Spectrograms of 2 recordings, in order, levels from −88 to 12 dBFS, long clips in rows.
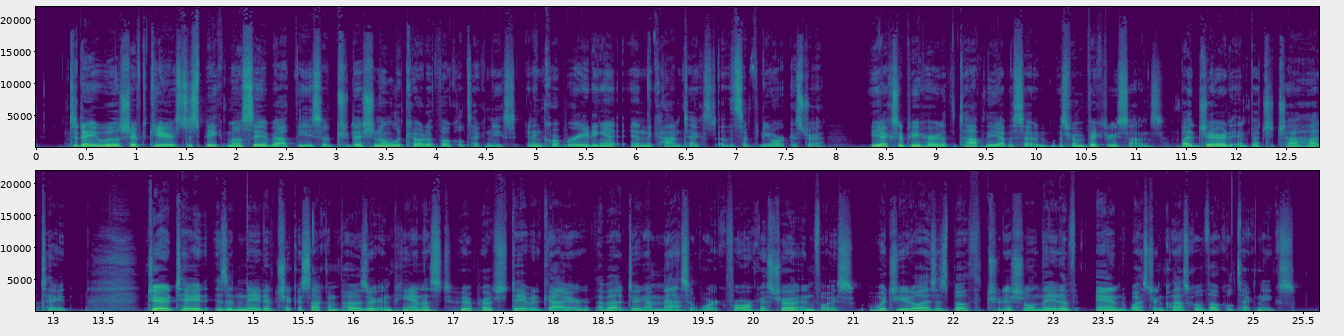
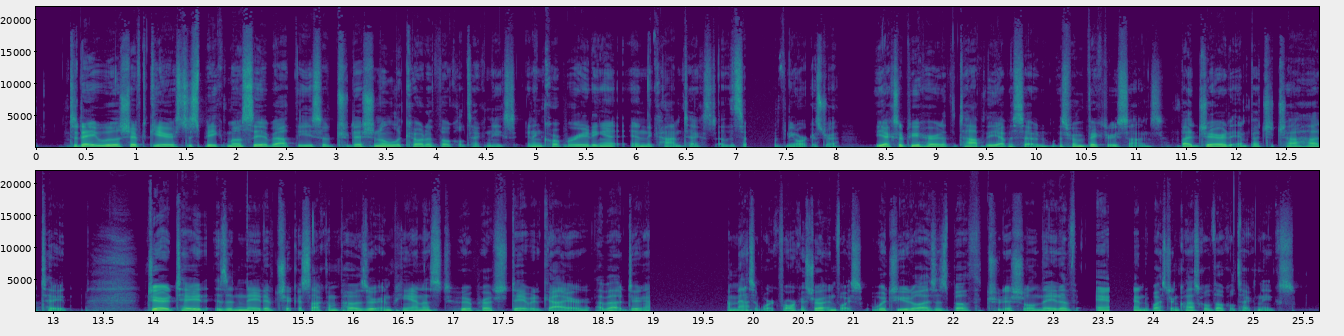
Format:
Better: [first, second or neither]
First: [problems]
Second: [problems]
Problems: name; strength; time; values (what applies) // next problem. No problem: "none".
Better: first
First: none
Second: audio freezing; at 7 s, at 19 s for 1 s and at 24 s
